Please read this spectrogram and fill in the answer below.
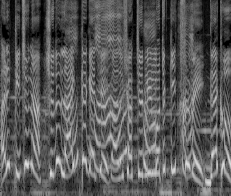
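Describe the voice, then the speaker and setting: A woman's voice: very high-pitched, lively intonation, brisk, over music. A woman voicing a brave, reassuring young boy prince in a children's cartoon. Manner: protective, bold, storytelling. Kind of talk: dubbed children's cartoon acting.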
